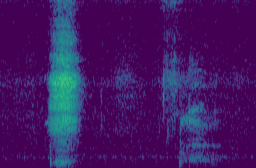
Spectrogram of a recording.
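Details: Deliberately induced wet sneeze, itchy and tickly after a long break from inducing: one hissing, spray-like burst of air, then a softer sniffling breath.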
